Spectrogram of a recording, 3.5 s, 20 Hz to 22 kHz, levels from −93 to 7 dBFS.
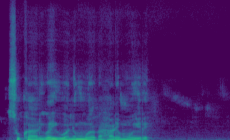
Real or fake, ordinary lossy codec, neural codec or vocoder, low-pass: fake; none; codec, 44.1 kHz, 7.8 kbps, Pupu-Codec; none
